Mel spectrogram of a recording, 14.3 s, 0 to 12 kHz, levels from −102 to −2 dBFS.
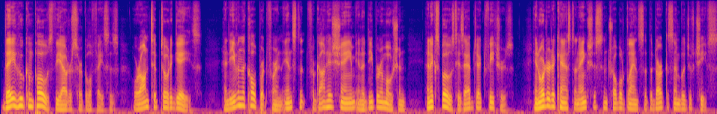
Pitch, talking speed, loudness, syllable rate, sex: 110 Hz, 195 wpm, -21 LUFS, 5.8 syllables/s, male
